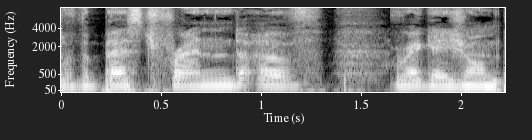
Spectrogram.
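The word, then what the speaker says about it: Regé-Jean: And we mispronounced his first name completely last time. It's Reggae, not Regé.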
